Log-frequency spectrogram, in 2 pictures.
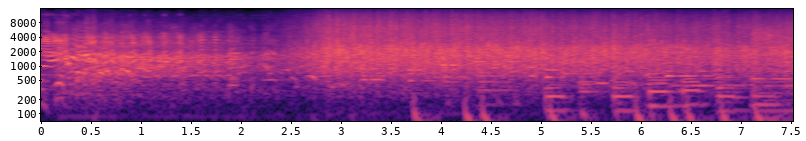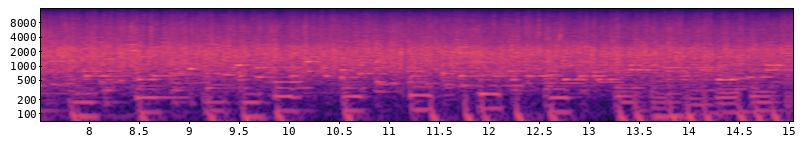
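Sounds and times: audience applauding: 0.0 - 15.0
audience laughing: 0.0 - 15.0
closing theme music: 3.0 - 15.0.

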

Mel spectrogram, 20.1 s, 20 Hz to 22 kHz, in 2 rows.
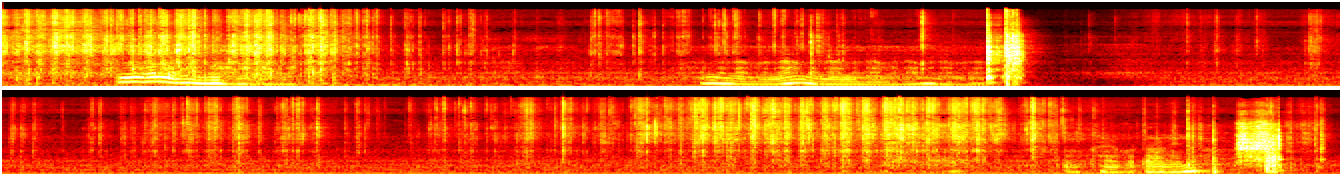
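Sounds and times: plastic sachet crinkling: 0.0 - 7.0, 8.8 - 20.0.

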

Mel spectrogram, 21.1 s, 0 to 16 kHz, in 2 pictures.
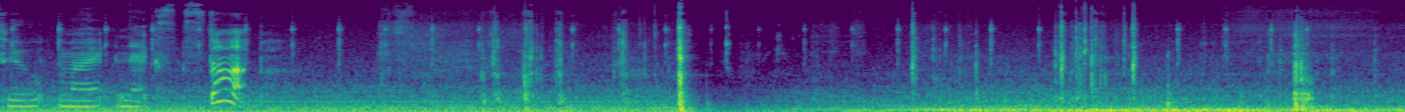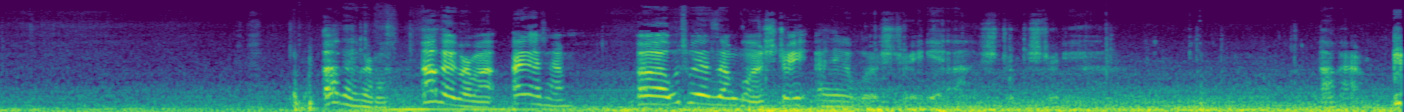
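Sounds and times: car engine and road noise: 0.0 - 21.0
clicking and rattling in car: 0.0 - 21.0.

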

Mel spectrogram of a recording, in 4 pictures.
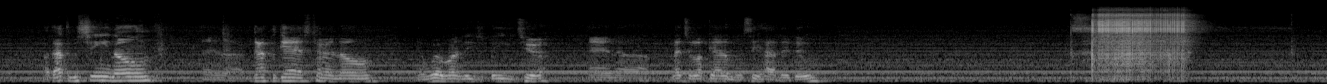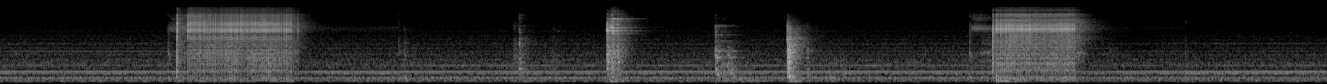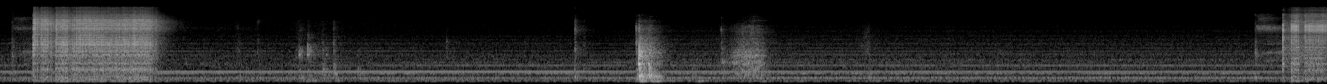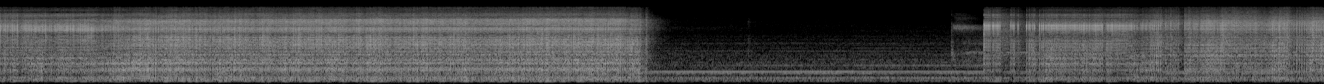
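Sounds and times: steady hum: 0.0 - 53.0
welding arc bursts: 10.7 - 12.1, 15.0 - 16.4, 23.0 - 24.3, 26.7 - 28.3, 39.1 - 46.4, 49.4 - 53.0.

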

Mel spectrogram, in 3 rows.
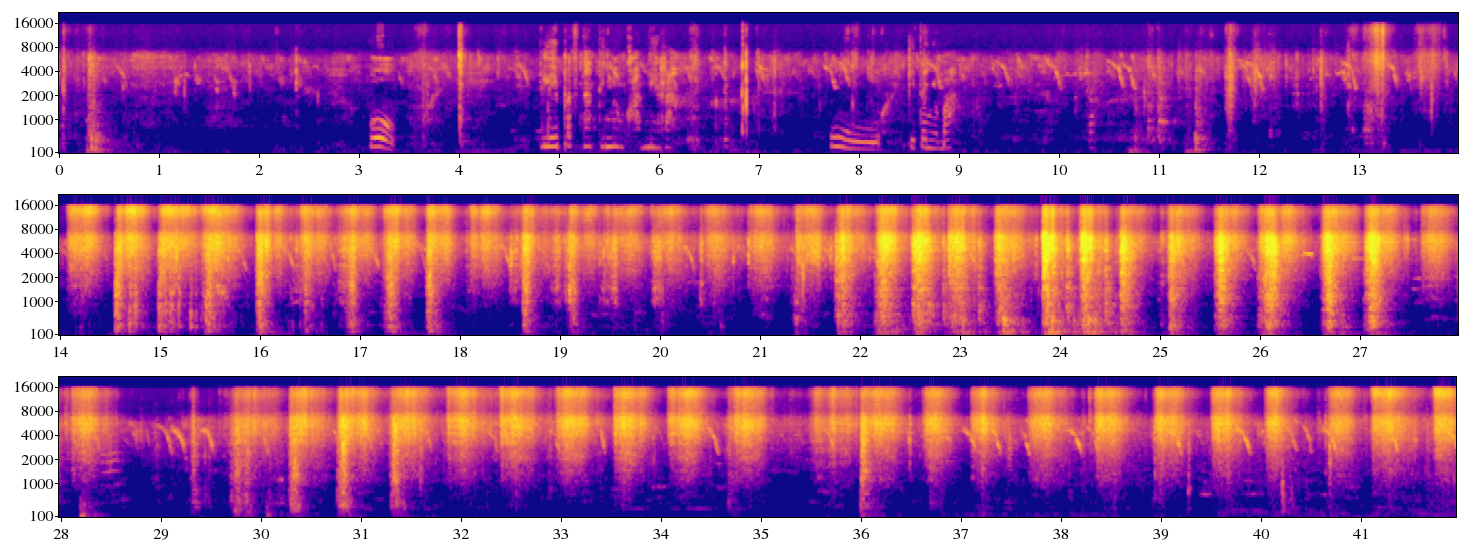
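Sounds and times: stick broom sweeping floor: 13.1 - 28.6, 29.6 - 41.9.

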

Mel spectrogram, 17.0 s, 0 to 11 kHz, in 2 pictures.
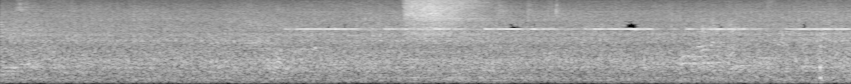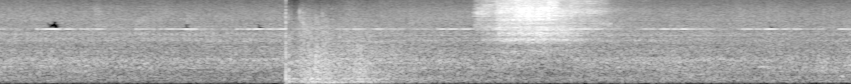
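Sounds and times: burst of hiss: 4.0 - 4.8, 13.2 - 14.8
low rumbling boom: 11.3 - 13.2.

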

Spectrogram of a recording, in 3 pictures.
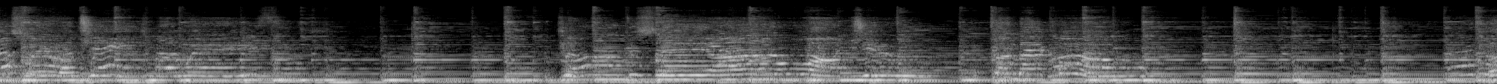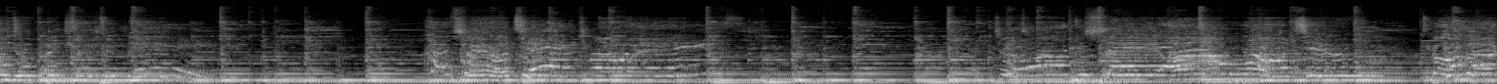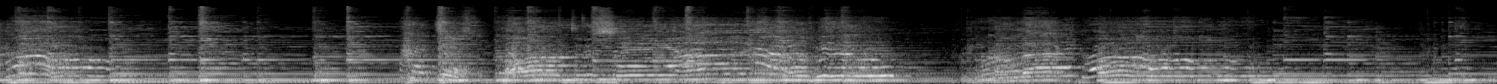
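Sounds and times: people singing into microphones: 0.0 - 3.4, 5.4 - 11.8, 14.4 - 17.3, 19.2 - 22.4, 24.8 - 31.3, 34.0 - 42.8
acoustic guitar: 0.0 - 44.9.

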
